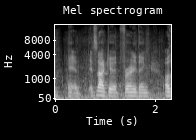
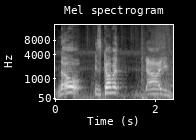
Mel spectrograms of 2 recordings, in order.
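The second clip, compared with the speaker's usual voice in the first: screaming much higher and louder; terrified scream; 10 semitones higher, 11 dB louder than usual. Real, not acted. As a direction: shriek as it charges. Creature charging at player.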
